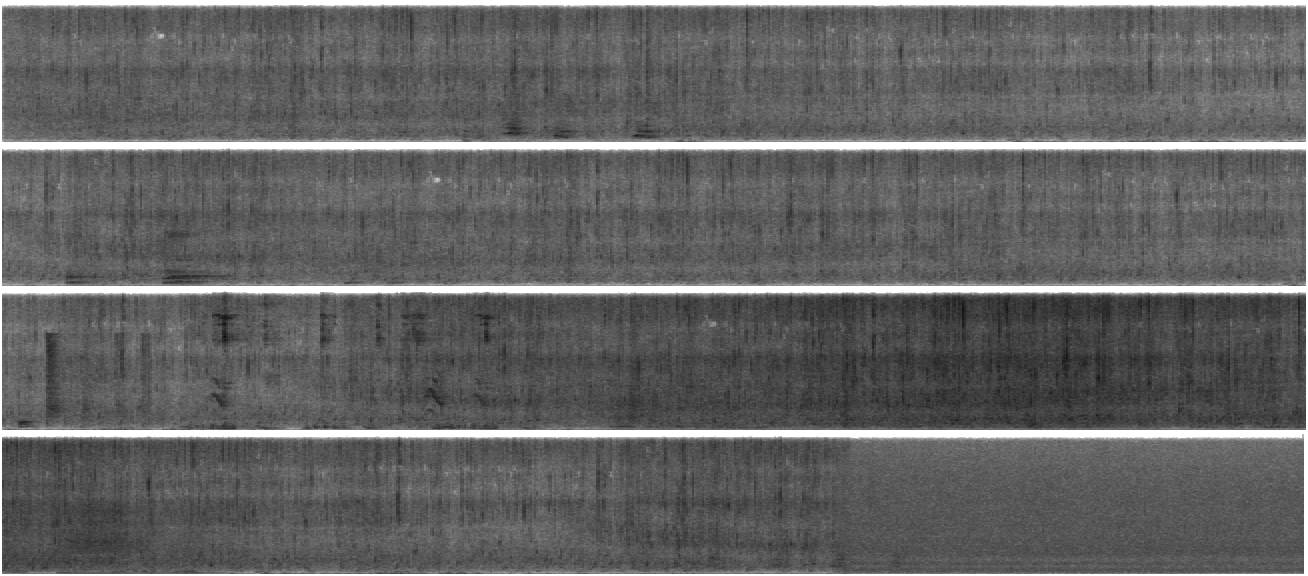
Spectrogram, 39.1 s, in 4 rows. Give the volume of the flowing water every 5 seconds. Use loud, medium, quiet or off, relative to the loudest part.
quiet, quiet, quiet, quiet, medium, loud, medium, medium.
